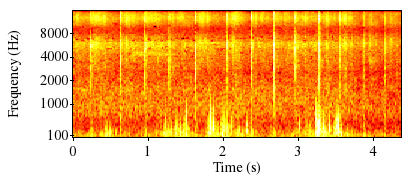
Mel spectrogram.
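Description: Soccer ball tapped back and forth between the insides of both feet on artificial turf: quick light taps, about three a second. Two louder low, muffled swells come about a second and a half in and again near the end.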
